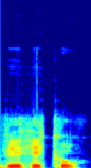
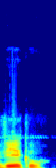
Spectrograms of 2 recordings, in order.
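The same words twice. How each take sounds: First: The word is said with every sound in full. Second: The word is said in a reduced, shortened way. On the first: "Americans say vehicle. You kind of like say all the bits" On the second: "we just say vehicle"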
